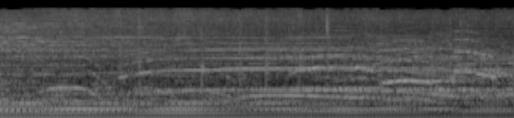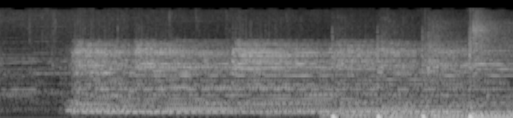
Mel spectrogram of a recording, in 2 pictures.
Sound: audience cheering

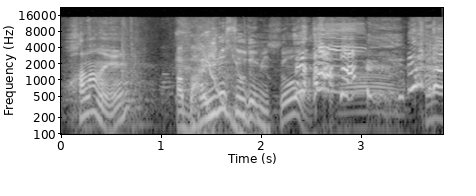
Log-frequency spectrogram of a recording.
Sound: sob

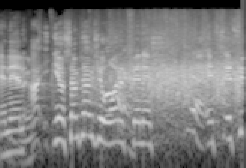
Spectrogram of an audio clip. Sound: audience applauds

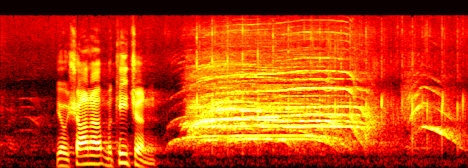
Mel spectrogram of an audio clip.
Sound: audience applauding

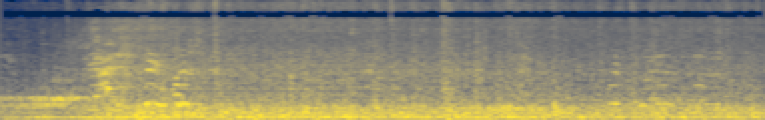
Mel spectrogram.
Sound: laughing

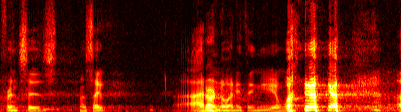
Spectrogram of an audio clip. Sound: laughs

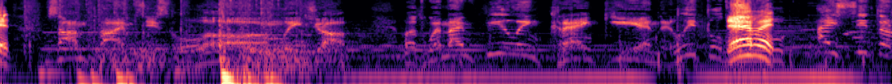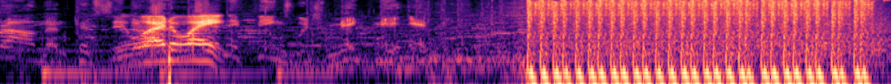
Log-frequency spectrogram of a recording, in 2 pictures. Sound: angry Russian Yells

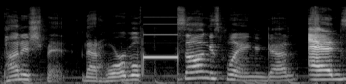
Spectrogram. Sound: beep

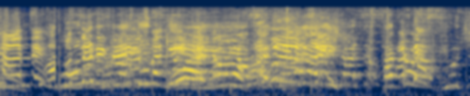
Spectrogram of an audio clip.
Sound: quarrelling loudly

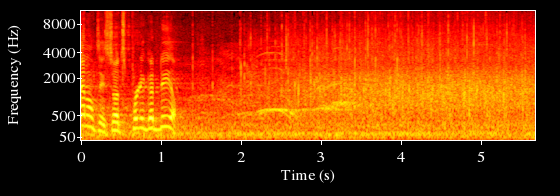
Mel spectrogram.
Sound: applause

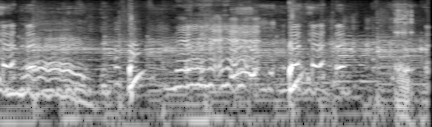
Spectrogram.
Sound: bleats; neighs

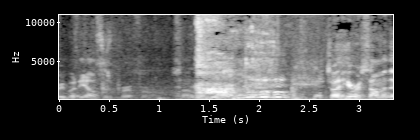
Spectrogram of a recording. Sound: laughing

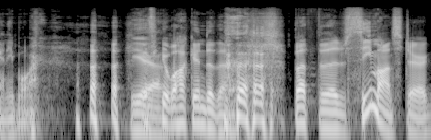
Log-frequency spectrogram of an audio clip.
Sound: chuckling

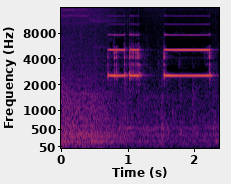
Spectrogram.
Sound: repeated beeps

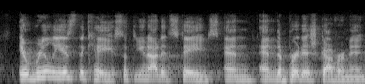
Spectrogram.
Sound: none

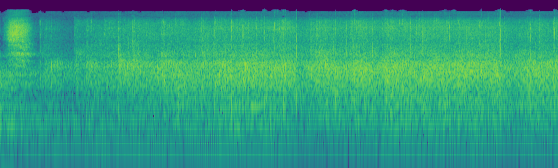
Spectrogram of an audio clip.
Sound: applause

